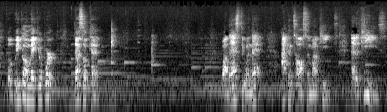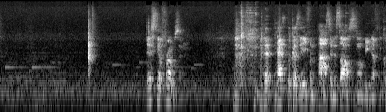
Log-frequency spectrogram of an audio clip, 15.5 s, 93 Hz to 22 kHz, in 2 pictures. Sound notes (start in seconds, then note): 9.5 knock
